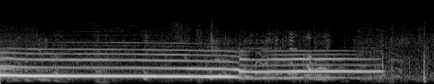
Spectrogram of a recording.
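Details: A timber wolf, one of three sibling wolves at Asahiyama Zoo, Hokkaido, howls in snowy winter before 2 pm on 17 February 2023: a long, smooth, steady tone that drops abruptly to a lower pitch.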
